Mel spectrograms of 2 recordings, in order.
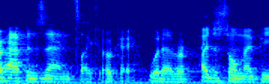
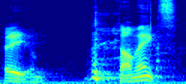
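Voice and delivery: Tom Hanks; slower than usual. Acted. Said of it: "I can't do a Tom Hanks impression".

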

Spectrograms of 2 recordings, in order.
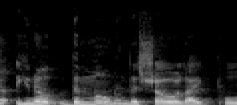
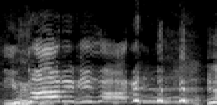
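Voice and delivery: much higher, laughing squeal; laughing shriek; 9 dB louder than usual. Real, not acted.

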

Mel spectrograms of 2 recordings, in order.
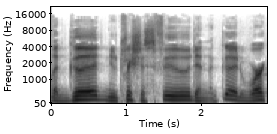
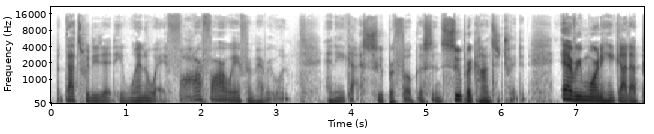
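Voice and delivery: plain reading voice

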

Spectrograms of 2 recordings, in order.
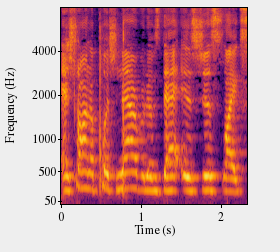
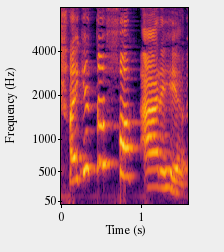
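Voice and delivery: high, heated dismissal, not a full shout; riled-up brush-off, pitched high; real anger; 8 semitones higher than usual. Real, not acted. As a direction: snap it off, fed up and worked up. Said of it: "I didn't even mean to really get that mad".

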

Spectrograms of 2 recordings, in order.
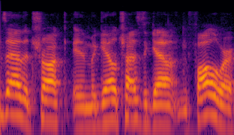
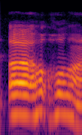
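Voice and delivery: slightly raised, hesitant stammer; flustered protest; 6 semitones higher, 5 dB louder than usual. Acted. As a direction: put the brakes on nervously. Boyfriend halts girlfriend's advances.

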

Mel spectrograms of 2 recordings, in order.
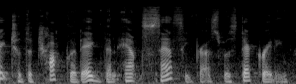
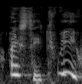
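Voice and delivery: high, loud excited whoop; 8 dB louder than usual. Acted. Bunny whooping as she finds eggs. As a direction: whoop it out like a thrilled little bunny. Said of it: "whooped Poppy".

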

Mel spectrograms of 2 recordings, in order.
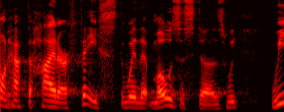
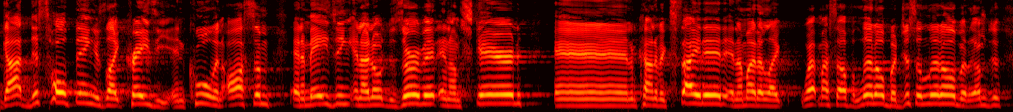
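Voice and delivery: high, loud panicky babble; freaking out; 4 semitones higher, 10 dB louder than usual. Retold or imitated. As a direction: rattle it off, frantic. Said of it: "he's freaking out".

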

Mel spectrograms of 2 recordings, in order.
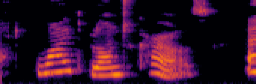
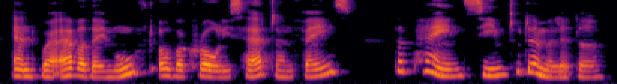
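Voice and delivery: plain reading voice

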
